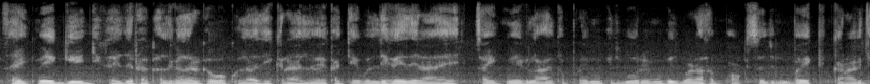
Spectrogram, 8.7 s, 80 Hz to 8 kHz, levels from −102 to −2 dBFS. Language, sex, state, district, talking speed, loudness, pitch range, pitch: Maithili, male, Bihar, Araria, 275 wpm, -29 LUFS, 110-115 Hz, 115 Hz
